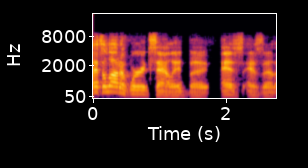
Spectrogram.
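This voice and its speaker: A man with a Midwestern accent talks at a moderate pace and medium pitch. His pitch swings very widely against a quiet background. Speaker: community radio host. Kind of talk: radio commentary reading article aloud. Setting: radio studio. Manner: casual with frequent fillers.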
